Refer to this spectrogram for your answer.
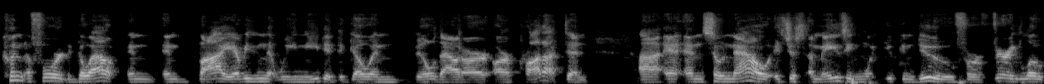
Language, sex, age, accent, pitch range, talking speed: English, male, 30-49, American, 115-135 Hz, 205 wpm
